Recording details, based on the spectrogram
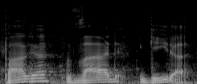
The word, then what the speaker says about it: Bhagavad Gita: And the Bhagavad Mother Flippin' Bhagita, I keep saying that wrong, Bhagavad Gita, says that's gets us into the highest state of spiritual union.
